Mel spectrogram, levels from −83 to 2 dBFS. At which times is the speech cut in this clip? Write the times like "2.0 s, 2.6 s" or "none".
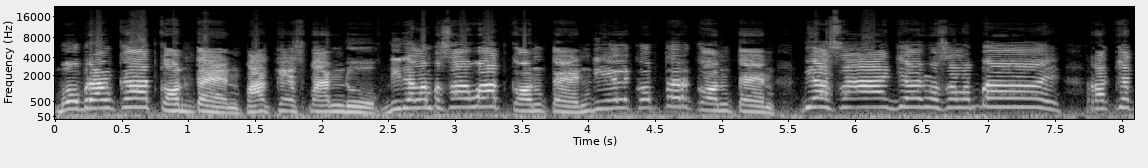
5.5 s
